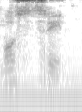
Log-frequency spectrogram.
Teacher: আদ্য অয়ের পর ঋকারযুক্ত ব্যঞ্জন বর্ণ থাকলে সেই আদ্য অ এর উচ্চারণ ওকার হয়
